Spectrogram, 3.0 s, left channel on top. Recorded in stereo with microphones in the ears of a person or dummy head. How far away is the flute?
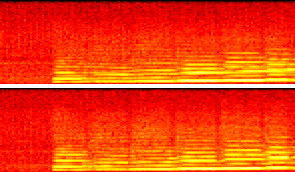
About 0.8 m.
